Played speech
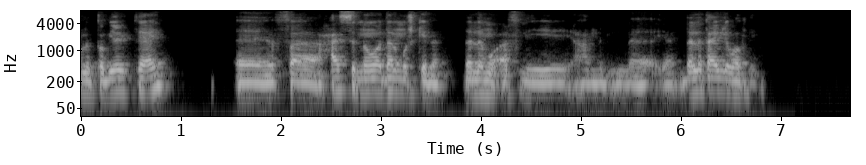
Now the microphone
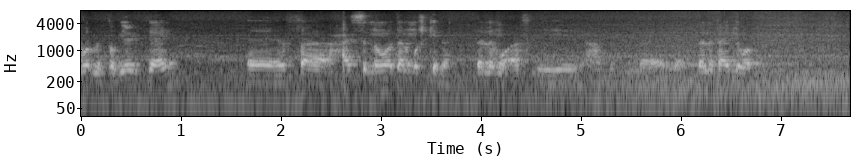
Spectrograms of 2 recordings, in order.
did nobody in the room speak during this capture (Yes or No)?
Yes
